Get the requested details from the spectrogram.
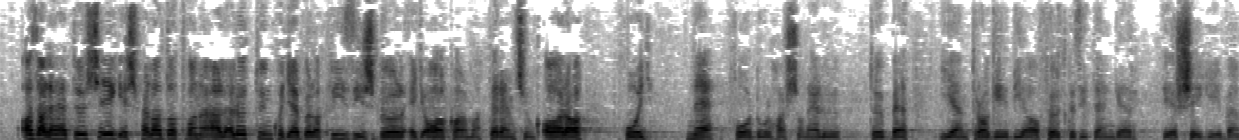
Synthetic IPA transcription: ɒzɒlɛɦɛt̪øːʃeːɡeːʃfɛlɒd̪ɒt̪ʋɒnaːlɛløt̪ːyŋkho̞ɟɛbːøːlɒkriːziʒbøːlɛɟːɒlkɒlmɒt̪ːɛɾɛmt͡ʃyŋkʰɒːrːɒ | ho̞ɟ | nɛfo̞rd̪ulɦɒʃːo̞nɛløː | t̪ø̞bːɛt̪ | ijɛnt̪rɒɡeːd̪ijɒ̰ːfølt̪kø̞zit̪ɛŋɡɛr | t̪ḛːrʃeːɡeːbɛn

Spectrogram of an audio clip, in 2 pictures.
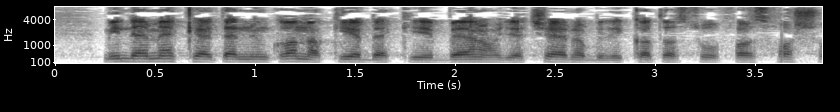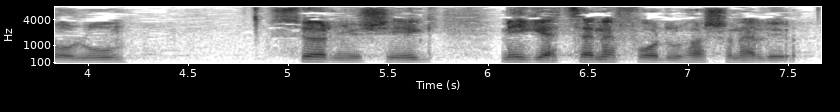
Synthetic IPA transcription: mind̪ɛnmɛkːɛlt̪ɛnːyŋkɒnːɒkeːrd̪ɛkeːbɛnɦo̞ɟɒt͡ʃɛrno̞bilikɒt̪ɒst̪roːfɒɒshɒʃo̞lːoː | sørɲyʃeːɡmeːɡɛt̪sɛrnɛfo̞rd̪ulɦɒʃːo̞nɛlø̰ː

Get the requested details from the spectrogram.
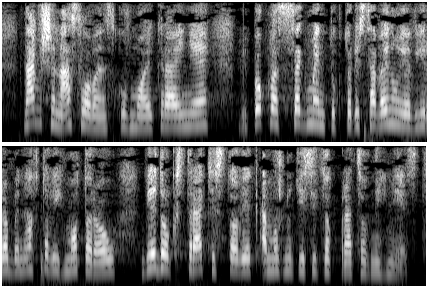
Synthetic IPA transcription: naʋiʃɛnaslɔʋɛnskuvmɔjɛjkɾajiɲɛbipɔklɛssɛɡmɛnt̪ukt̪ɔɾiːsaʋɛnujɛʋiːɾɔbɛnaft̪ɔʋiːɣmɔt̪ɔɾɔʊʋɪɛd̪ɔlkst̪ɾacɛst̪ɔʋɪɛkamɔʒnɔcisiːt͡sɔk̚pɾat͡sɔʊniːɣmɪɛ̰st̪

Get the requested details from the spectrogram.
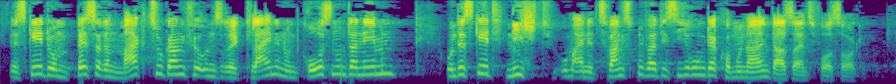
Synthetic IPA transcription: ʔɛsɡ̥eːtʊmb̥ɛsəʁ̞ənmaɐktt͡suːɡaŋfyːɐʊnzəʁəkl̥aɪnənʊntɡ̥ʁoːsn̩ʊntɐneːmən | ʔʊntɛsɡ̥eːtnɪçtʊmaɪnət͡sv̥aŋspʁ̥ivatiziːʁ̞ʊŋdeːɐkʰɔmunaːləndaːzaɪnsfoːɐzɔ̰ɐɡə

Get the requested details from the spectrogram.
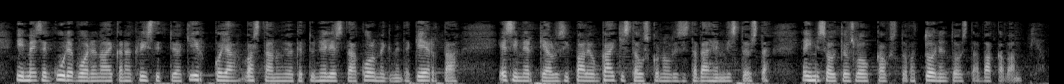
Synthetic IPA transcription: ʋiːmːeiseŋkuːdeʋʋuodenɑikɑnɑkrist̪it̪ːyjækirkːojɑʋɑ̰st̪ɑːnohyøkæt̪ːyneljæsɑ̥t̪ɑːkolmekyment̪ækert̪ɑ̰ːe̞simerkːejæolisipɑljoŋkɑikist̪ɑuskonːolːisist̪ɑʋæɦemːist̪ø̰ist̪æjɑihmiso̞ikeusloukːɑukse̥t̪oʋɑt̪t̪ːo̞inent̪oist̪ɑ̰ːʋɑkɑ̰ʋɑ̰mpi̥ɑ̥

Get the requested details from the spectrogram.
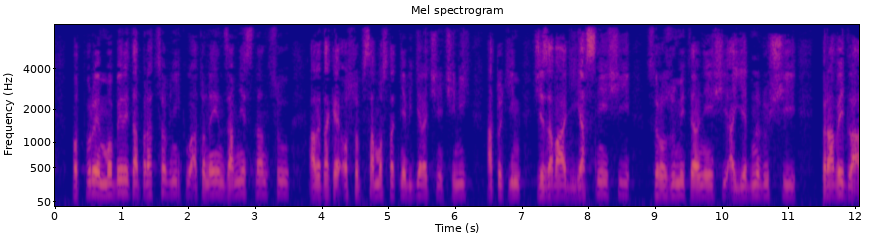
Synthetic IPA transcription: po̞t̪̚po̞ɾujɛmːo̞bɪlɪt̪apɾat͡so̞vɲiːkuːat̪o̞nɛjɛnzamɲɛst̪nant͡suː | ʔa̰lɛt̪akɛːʔo̞so̞psamo̞st̪at̪ɲɛvɪɟɛlɛt͡ʃɲɛt͡ʃɪniːx | ʔat̪o̞ciːm | ʒ̥ɛzavaːɟiːjasɲɛjʃiː | z̥ɾo̞zumɪt̪ɛlɲɛjʃiːʔajɛdno̞duʃiː | pɾavɪdla̰

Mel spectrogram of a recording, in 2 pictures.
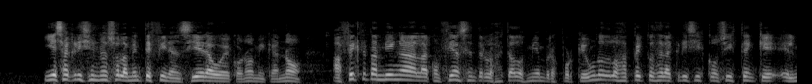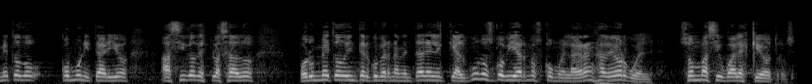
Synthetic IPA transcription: ie̞sakɾisizno̞esːo̞lamẽnt̪e̞finãnsje̞ɾaoe̞ko̞nõ̞mikano̞ | afe̞k̚t̪at̪ambje̞ŋalakõ̞ɱfjansaent̪ɾe̞lose̞st̪að̞o̞zmjẽ̞mbɾo̞spo̞ɾke̞uno̞ð̞e̞losaspek̚t̪o̞zðelakɾisisko̞nsist̪e̞ːŋke̞ʔːlme̞t̪o̞ðo̞ko̞mũnit̪aɾjo̞ | asiðo̞ðe̞splasað̞o̞ | po̞ɾuŋme̞t̪o̞ð̞oint̪e̞ɾɣuβ̞e̞ɾnãment̪ale̞ne̞lkealɣuno̞zɣo̞β̞je̞ɾno̞sko̞moenlaɣ̞ɾaŋxað̞e̞o̞ɾɣwe̞l | so̞ŋmasiɣwale̞ske̞o̞t̪ɾo̞s

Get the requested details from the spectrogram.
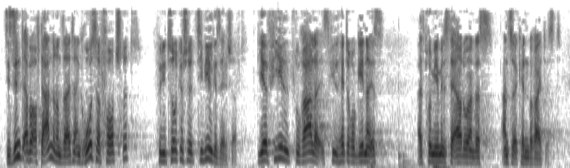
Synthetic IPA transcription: z̥iːzɪntʔaːbɐaʊfd̥eːɐʔandəʁ̞ənzaɪtəaɪnɡʁoːsɐfɔɐtʃʁ̥ɪt | fyːɐdiːtʰʏɐkɪʃət͡siviːlɡəzɛ̰lʃa̰ft | d̥iːaːfiːlpluʁaːlɐɪ̰stfiːlɦeteʁ̞oɡeːnɐɪst | ʔalspʁ̥əmjeːmɪnɪstɐʔɛɐdoaːndas | ʔa̰nt͡suɛɐkʰɛnənbəʁaɪtɪ̰st

